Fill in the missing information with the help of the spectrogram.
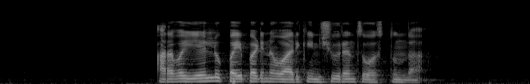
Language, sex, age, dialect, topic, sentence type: Telugu, male, 18-24, Utterandhra, banking, question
